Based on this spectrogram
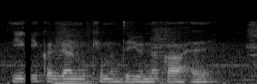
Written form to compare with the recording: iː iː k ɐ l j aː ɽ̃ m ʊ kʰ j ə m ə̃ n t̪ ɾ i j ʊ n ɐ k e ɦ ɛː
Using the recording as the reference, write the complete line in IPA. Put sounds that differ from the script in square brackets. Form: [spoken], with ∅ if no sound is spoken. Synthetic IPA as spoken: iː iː k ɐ l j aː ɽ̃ m ʊ kʰ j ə m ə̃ n t̪ ɾ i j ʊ n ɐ k [a] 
